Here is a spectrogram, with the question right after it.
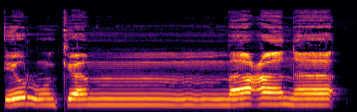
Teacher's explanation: حرف با حذف میشه، میم مشدد میشه · Term: ادغام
